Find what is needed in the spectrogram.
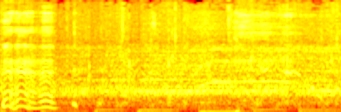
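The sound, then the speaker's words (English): A loud, dense wash of crowd noise, with cheering and clapping blending into a steady roar that holds for the whole few seconds, plus a low hum underneath. “Hey, look at that crowd. Listen to them.”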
